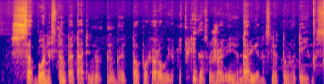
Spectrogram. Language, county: Lithuanian, Kaunas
